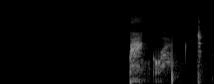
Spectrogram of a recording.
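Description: A pause in a man's speech: near silence for over a second, then a short breathy, whispered vocal sound with a couple of mouth clicks near the end.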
